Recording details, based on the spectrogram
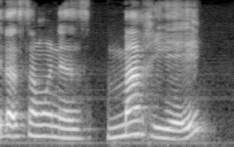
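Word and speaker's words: mariée: I might say that someone is marié, and if it's a girl, it's pronounced the same, but you do spell it differently.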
